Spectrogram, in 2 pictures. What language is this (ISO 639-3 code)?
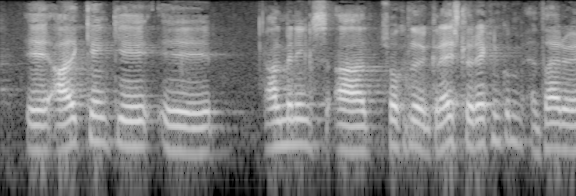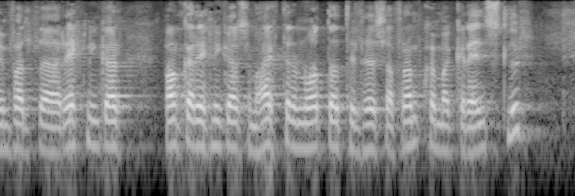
isl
